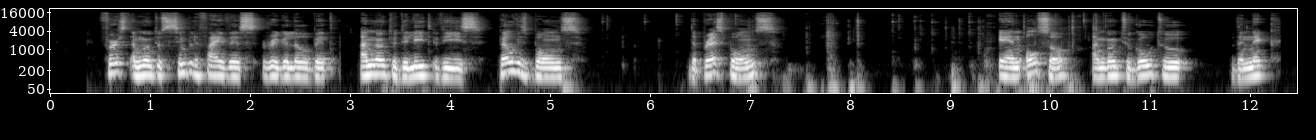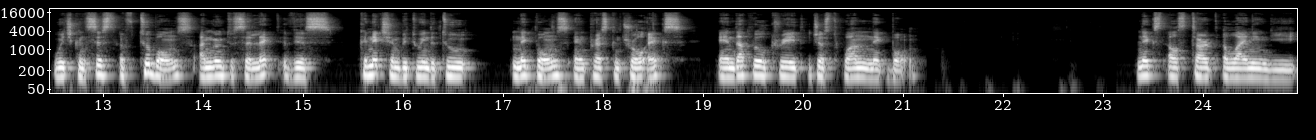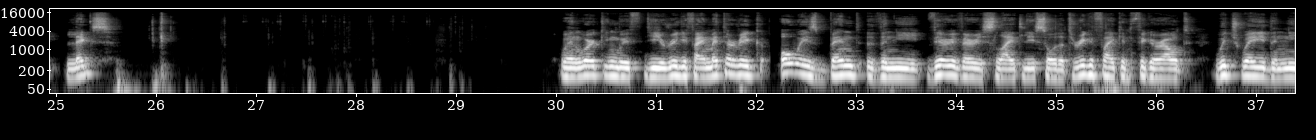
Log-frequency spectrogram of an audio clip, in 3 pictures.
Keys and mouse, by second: 6.0 shift+drag, 6.7 shift+click, 8.0 Delete, 8.7 middle click, 9.1 shift+middle click, 9.9 shift+middle drag, 10.6 click, 10.6 middle click, 14.5-15.4 drag, 18.3 ctrl+x, 21.7 middle click, 22.1 KP_1, 22.8 shift+click, 26.0-28.5 typing, 27.8 shift+middle click, 31.8 d.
